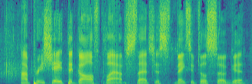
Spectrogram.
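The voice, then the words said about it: Sarcastic delivery. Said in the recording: “That was sarcasm, if you couldn't tell.”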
